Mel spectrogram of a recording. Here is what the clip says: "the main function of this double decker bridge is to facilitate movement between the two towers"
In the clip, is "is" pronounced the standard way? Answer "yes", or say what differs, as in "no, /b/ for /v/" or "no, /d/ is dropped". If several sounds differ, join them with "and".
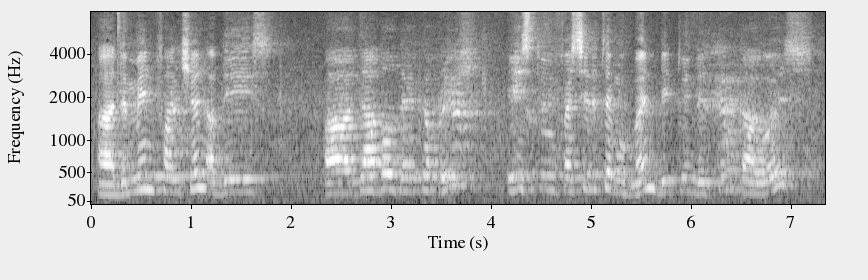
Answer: no, /s/ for /z/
